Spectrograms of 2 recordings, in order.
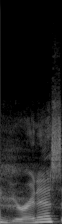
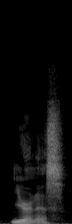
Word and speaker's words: Uranus: And now Elon thinks that we can get to Uranus in 4 hours with his new light speed technology that he's creating.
